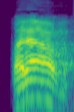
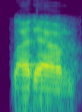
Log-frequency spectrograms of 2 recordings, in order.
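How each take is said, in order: First: Raised, high, loud order to a dog; higher and louder dog command; exasperated command. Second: Said in the usual way. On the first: Real, not acted. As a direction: call it out sharply, fed up.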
